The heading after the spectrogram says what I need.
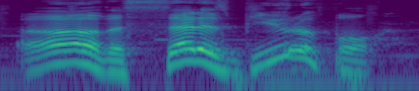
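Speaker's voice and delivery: very loud, high voice that cracks. Playing Lotus Cobra and swinging in, voice cracking. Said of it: "sorry for the voice crack".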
